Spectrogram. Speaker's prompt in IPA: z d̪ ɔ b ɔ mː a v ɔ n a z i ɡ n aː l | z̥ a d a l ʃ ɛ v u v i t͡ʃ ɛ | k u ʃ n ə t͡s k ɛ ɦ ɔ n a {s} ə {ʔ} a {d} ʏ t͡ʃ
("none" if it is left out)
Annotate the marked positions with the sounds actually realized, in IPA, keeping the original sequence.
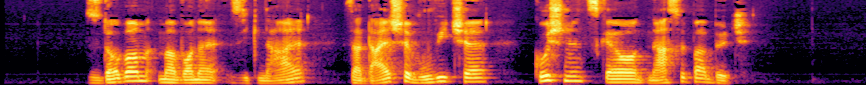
s, p, b

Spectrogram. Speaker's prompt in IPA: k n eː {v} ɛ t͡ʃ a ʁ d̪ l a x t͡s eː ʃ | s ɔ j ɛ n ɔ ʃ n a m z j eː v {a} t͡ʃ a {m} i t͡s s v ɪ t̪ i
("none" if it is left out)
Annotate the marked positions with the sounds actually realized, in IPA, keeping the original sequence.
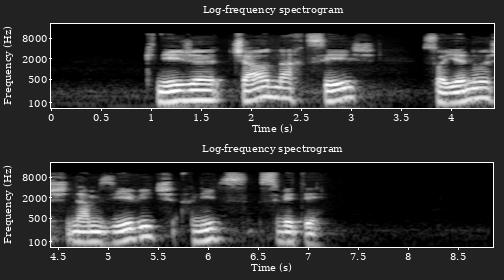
ʒ, i, n

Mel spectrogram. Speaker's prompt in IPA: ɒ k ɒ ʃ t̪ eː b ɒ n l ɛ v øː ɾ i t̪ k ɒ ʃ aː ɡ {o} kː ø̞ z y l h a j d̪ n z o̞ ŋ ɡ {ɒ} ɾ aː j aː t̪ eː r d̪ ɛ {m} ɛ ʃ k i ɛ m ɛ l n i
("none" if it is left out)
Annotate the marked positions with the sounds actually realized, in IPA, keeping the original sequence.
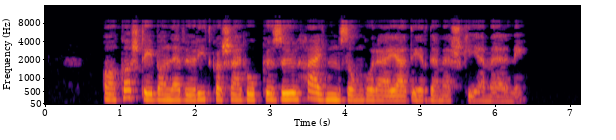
o, o, m

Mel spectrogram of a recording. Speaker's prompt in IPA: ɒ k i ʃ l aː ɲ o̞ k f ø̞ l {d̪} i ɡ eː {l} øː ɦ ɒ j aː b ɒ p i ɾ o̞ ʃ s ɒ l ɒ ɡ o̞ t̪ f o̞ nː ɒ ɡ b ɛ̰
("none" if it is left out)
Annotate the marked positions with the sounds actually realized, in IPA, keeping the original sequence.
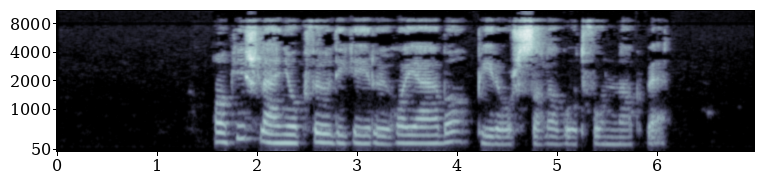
d̪, ɾ

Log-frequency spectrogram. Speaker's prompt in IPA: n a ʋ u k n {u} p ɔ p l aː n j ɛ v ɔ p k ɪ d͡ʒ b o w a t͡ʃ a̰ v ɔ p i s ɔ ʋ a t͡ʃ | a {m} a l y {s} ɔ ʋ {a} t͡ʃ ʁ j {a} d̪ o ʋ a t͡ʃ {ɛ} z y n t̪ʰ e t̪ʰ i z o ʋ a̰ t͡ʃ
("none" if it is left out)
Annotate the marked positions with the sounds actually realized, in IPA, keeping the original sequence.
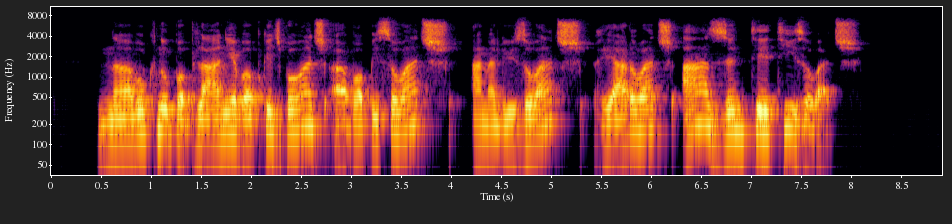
u, n, z, a, a, a

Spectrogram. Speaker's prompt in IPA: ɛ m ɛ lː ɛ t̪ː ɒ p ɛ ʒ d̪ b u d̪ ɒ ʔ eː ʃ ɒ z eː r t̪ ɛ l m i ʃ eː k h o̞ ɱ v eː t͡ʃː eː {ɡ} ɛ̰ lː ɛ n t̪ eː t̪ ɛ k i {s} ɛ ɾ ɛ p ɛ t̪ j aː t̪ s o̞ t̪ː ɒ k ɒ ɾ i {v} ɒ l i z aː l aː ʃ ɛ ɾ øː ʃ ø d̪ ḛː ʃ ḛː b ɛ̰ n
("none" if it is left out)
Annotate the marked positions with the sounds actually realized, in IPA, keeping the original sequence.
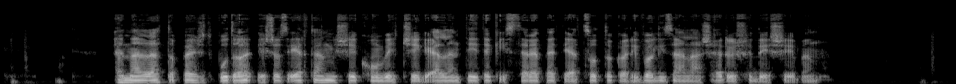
ɡ, s, v

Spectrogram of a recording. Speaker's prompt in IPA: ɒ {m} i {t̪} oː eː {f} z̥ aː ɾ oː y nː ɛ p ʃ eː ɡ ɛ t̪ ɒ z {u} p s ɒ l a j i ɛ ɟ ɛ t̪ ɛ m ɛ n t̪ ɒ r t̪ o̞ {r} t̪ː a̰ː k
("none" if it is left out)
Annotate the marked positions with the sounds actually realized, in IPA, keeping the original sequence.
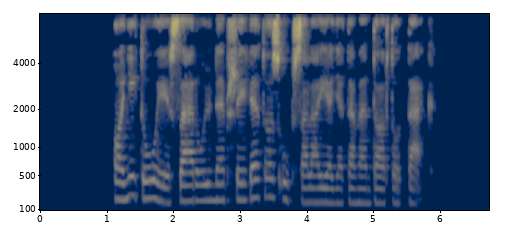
ɲ, t̪, ʃ, u, none

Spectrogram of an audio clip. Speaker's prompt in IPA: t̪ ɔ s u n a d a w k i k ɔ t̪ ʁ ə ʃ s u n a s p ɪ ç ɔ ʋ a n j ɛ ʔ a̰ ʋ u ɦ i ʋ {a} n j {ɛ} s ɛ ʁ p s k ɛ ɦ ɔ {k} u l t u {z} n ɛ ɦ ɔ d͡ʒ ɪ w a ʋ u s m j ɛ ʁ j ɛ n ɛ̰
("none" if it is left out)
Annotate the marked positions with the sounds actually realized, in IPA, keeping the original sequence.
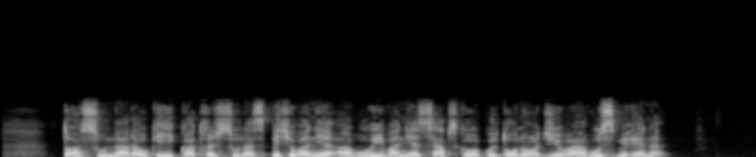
a, ɛ, k, ʁ

